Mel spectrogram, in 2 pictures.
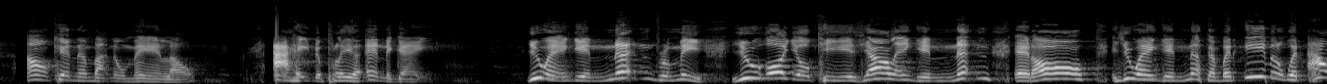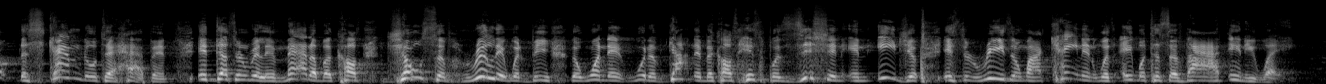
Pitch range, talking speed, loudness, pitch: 175-255 Hz, 165 wpm, -22 LUFS, 200 Hz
